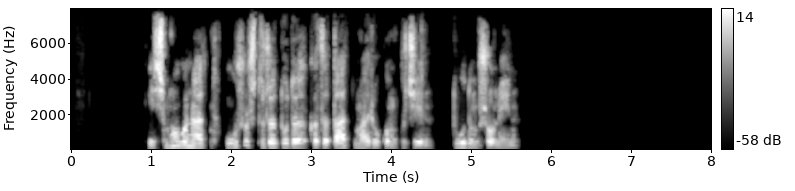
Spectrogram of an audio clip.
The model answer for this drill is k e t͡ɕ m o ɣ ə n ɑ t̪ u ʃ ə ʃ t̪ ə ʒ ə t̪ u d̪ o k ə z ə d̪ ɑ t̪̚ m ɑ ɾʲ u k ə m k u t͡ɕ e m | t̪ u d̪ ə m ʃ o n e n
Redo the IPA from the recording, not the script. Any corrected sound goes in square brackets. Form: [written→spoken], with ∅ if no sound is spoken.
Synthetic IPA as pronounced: k e t͡ɕ m o ɣ ə n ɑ t̪ u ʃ ə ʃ t̪ ə ʒ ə t̪ u d̪ o k ə z ə [d̪→t̪] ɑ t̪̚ m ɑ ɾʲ u k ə m k u t͡ɕ e [m→n] | t̪ u d̪ ə m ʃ o n e n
